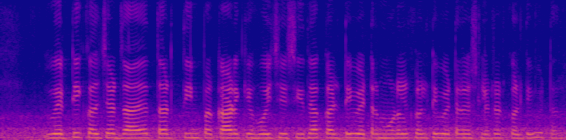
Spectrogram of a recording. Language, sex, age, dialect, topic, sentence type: Magahi, female, 31-35, Western, agriculture, statement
